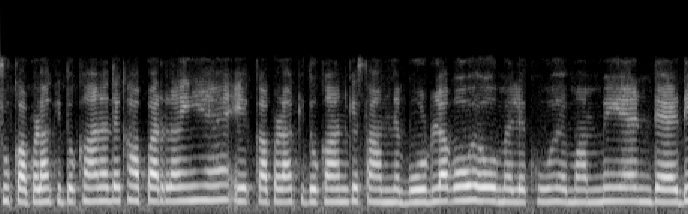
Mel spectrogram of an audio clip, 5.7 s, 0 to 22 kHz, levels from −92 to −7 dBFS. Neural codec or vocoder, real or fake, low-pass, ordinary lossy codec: codec, 16 kHz, 4 kbps, FunCodec, trained on Chinese and English, 50 frames a second; fake; 7.2 kHz; Opus, 16 kbps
